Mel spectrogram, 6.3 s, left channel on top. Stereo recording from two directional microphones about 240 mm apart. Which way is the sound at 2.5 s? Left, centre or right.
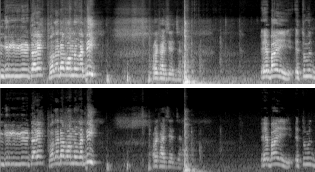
Left.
